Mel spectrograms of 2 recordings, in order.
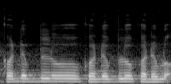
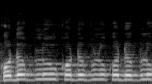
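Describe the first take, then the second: First: It is said quietly, without shouting. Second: It is shouted as loudly as possible.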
